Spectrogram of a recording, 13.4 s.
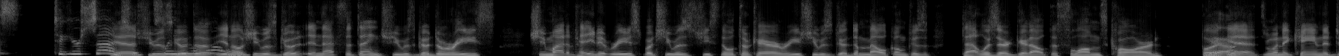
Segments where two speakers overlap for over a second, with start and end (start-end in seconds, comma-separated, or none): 1.1-2.5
